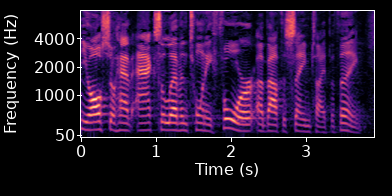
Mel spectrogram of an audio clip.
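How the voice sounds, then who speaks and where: A man's high-pitched voice in an American accent, at a moderate pace. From Pennsylvania and Maryland. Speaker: Bible teacher. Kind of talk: Sunday school lesson. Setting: church.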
